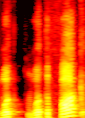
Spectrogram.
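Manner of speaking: loud, high, stunned, disbelieving exclamation. Recounting getting a red card for shouting, acting out own shock. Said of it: "I was just in absolute shock".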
